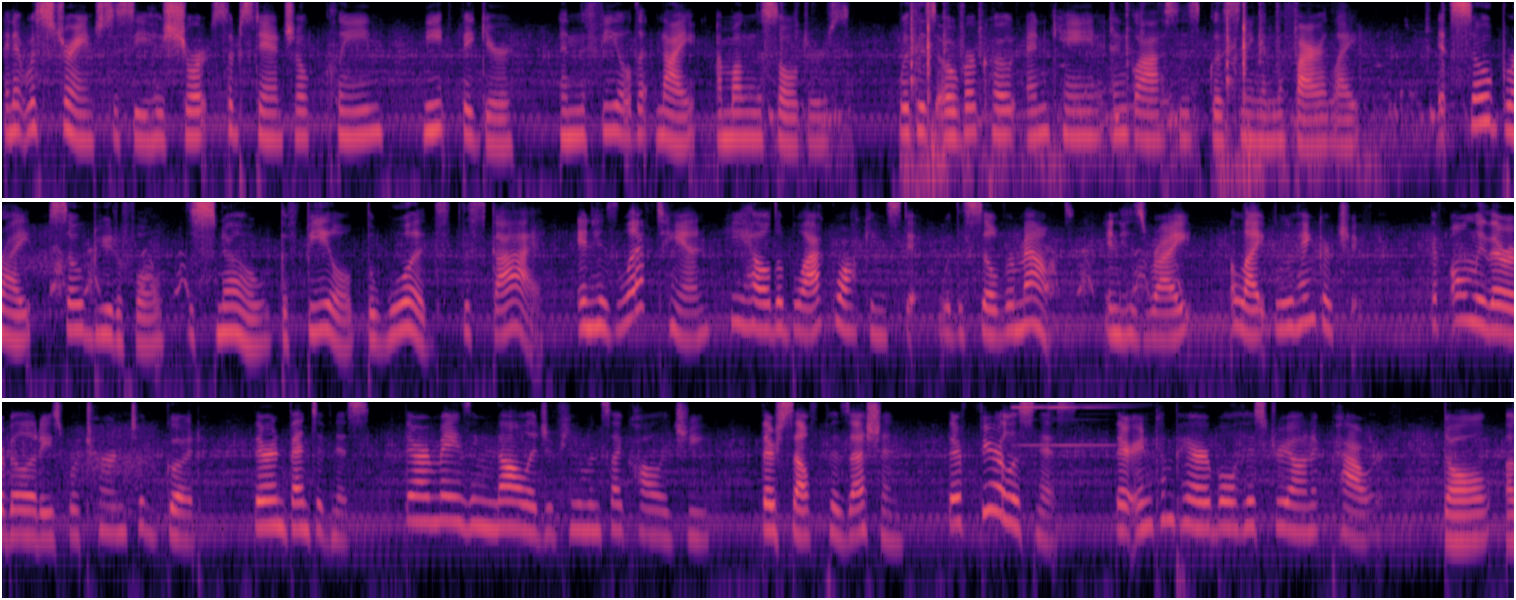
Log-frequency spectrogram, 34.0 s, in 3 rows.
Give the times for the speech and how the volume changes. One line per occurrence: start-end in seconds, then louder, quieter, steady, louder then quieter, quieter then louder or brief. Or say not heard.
0.0-33.9 steady.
